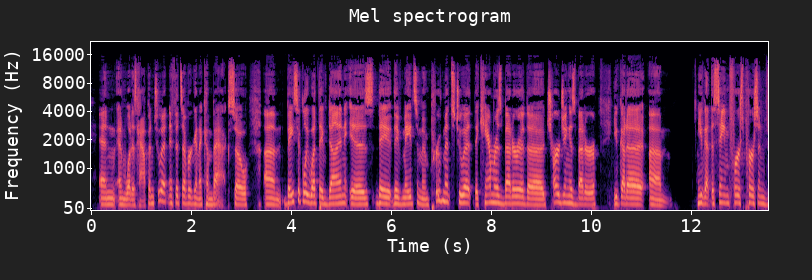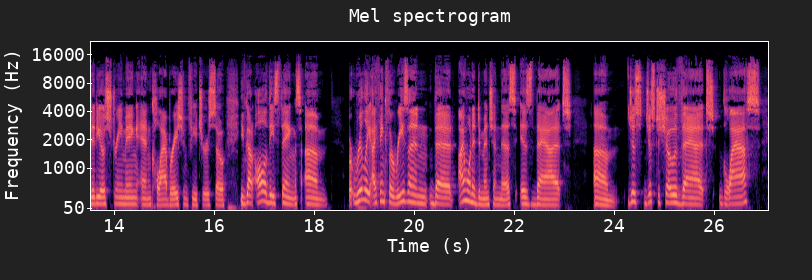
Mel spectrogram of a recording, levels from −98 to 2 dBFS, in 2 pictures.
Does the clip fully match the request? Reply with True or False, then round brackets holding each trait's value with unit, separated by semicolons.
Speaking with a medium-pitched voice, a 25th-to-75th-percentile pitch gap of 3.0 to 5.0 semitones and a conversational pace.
True (155 Hz; 4.0 semitones; 175 wpm)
